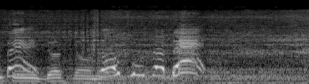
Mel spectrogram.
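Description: A woman exclaims loudly in surprise.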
